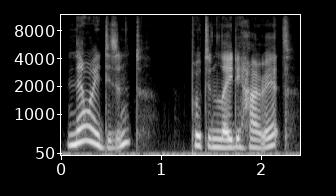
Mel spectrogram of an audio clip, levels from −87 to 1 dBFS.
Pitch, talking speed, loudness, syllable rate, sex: 235 Hz, 175 wpm, -17 LUFS, 5.0 syllables/s, female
